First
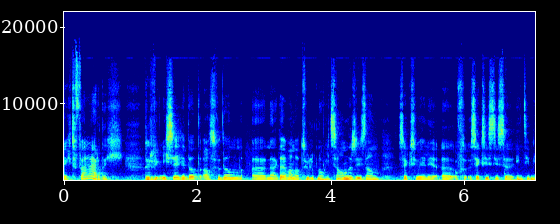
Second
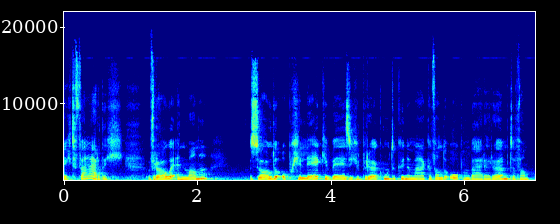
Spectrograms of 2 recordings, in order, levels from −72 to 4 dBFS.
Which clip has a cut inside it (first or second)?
first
